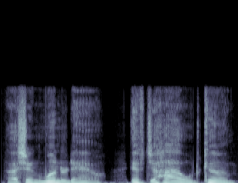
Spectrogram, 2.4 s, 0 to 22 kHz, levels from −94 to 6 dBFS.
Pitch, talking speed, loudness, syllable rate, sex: 125 Hz, 200 wpm, -18 LUFS, 4.9 syllables/s, male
